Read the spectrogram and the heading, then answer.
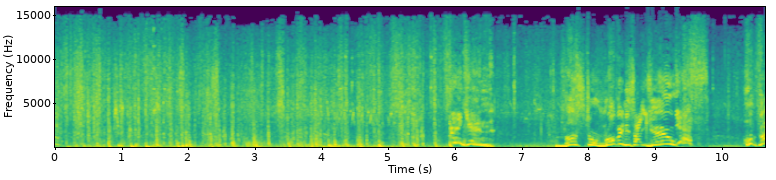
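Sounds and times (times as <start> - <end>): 
horse hooves clip-clopping: 0.0 - 6.0
speech: 7.6 - 9.7, 10.5 - 10.6.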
